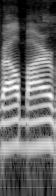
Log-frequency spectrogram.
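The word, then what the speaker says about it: Valmeyer: of Val Valmire, Illinois, which I got that confirmed how to pronounce that because I I've heard that a couple ways to pronounce it. Valir Valmeer, but glad to get 100% confirmed as there's Grace Johnson.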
